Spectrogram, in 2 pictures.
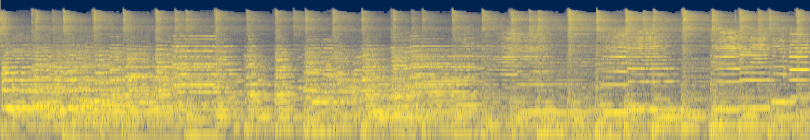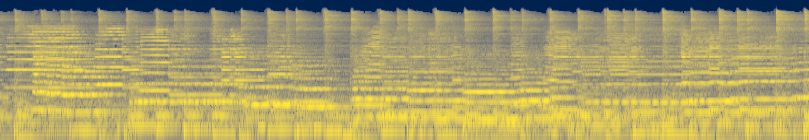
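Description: Amateur swing orchestra of saxophones, brass and rhythm section starting a tune together, with a solo clarinet playing the melody over the band and a steady beat of about two a second.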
